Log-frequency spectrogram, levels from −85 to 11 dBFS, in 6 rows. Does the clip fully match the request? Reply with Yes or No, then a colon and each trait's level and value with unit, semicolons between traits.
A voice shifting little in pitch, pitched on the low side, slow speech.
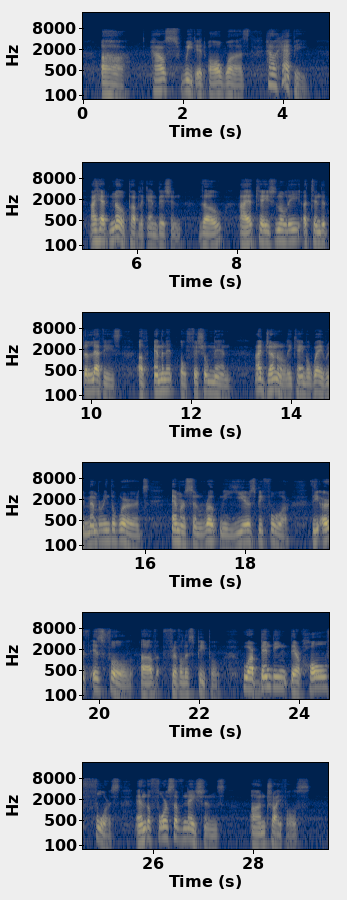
No: average, 4.3 semitones; low, 125 Hz; slow, 120 wpm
